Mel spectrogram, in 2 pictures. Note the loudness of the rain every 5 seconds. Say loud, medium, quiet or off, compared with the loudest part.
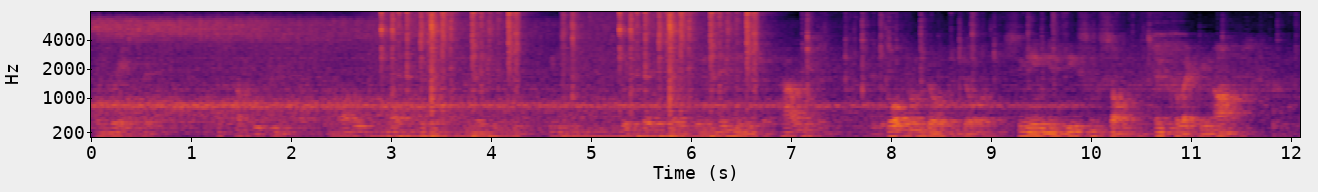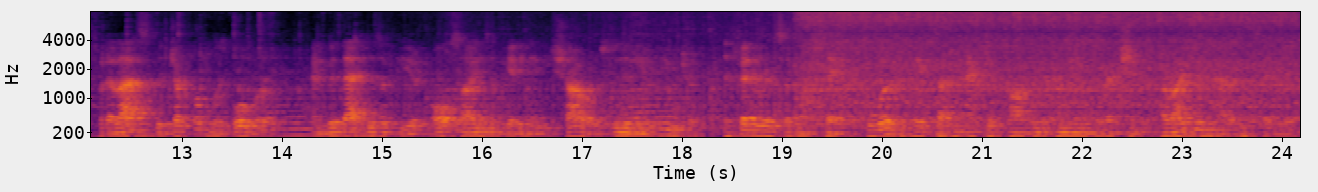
loud, medium, medium, loud, loud.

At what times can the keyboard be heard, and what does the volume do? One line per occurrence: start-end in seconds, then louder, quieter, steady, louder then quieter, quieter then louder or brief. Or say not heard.
2.6-14.8 quieter.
